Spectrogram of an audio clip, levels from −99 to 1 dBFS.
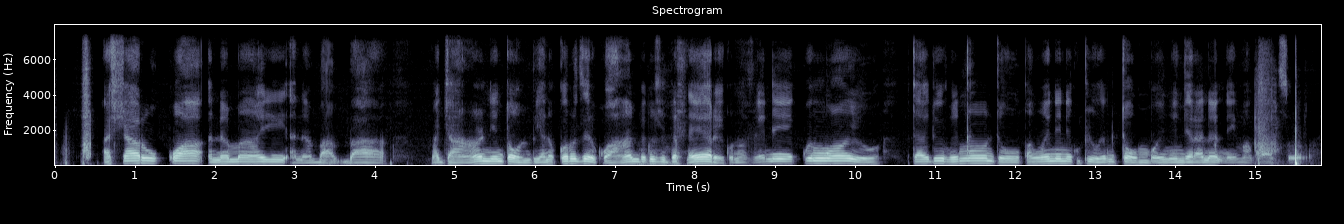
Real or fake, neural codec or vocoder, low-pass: fake; codec, 44.1 kHz, 7.8 kbps, Pupu-Codec; 7.2 kHz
